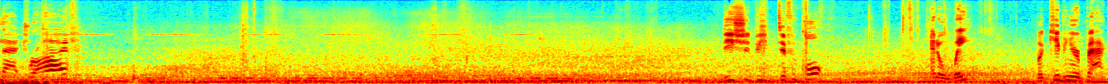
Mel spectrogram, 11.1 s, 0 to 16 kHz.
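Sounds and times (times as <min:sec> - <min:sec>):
low mechanical engine hum: 0:00.0 - 0:11.0.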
